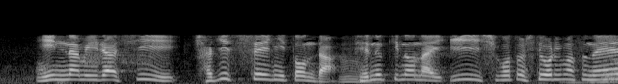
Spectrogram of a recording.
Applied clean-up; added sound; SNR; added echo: none; none; none; none.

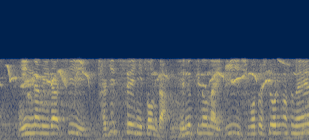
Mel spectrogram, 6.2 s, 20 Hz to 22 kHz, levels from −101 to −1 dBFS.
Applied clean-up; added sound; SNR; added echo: none; Bird; 3 dB; reverberation time 0.6 s.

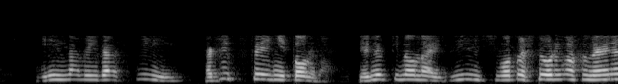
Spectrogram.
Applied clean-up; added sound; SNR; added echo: neural mask model DeepFilterNet 3.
